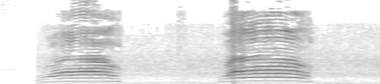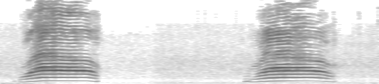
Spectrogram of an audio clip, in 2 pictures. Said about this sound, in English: And now it's time for Duarte's Corner, where my cat, Duarte, will share his opinions on the book.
